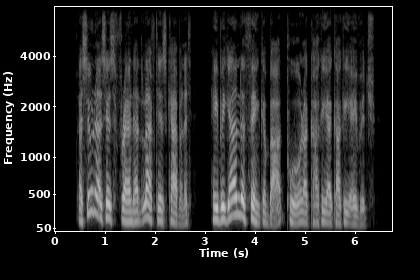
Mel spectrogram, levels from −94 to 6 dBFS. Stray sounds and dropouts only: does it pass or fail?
pass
